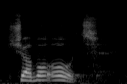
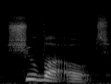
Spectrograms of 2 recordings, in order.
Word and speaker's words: Shavuot: It's on Shavuot here. I know some pronounce it Shuvaot, with more of a sound, a shoe sound at the beginning.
